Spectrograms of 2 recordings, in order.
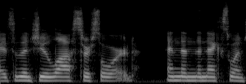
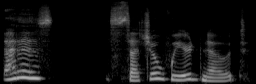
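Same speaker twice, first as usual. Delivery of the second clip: drawn-out, baffled disbelief, rising high; mock outrage at a weird detail; incredulous self-quote; 4 semitones higher, slower than usual. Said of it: "And I'm like".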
